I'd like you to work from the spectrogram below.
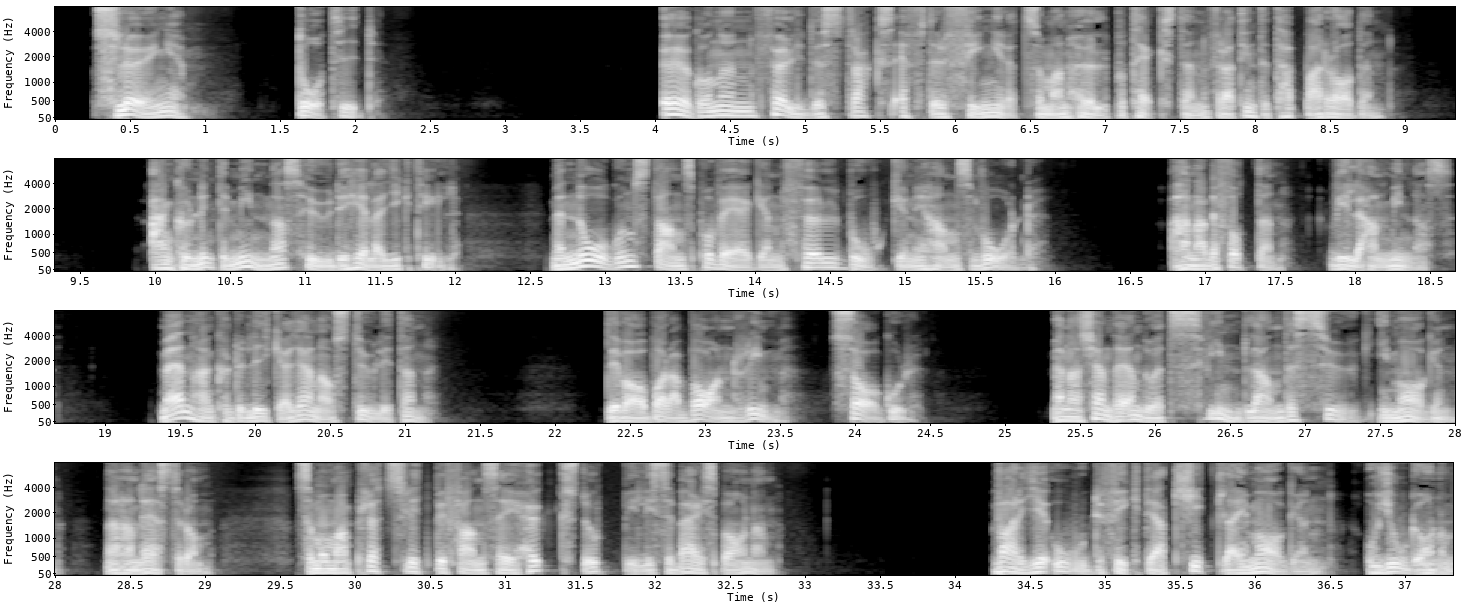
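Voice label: Swedish audiobook male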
